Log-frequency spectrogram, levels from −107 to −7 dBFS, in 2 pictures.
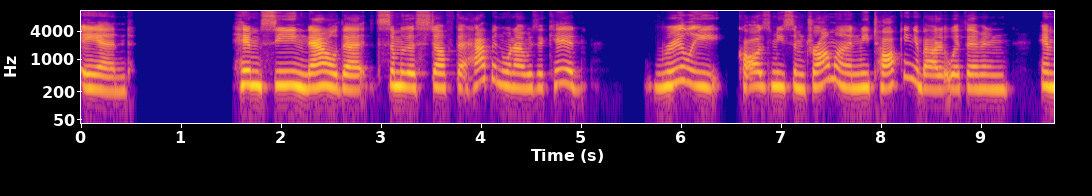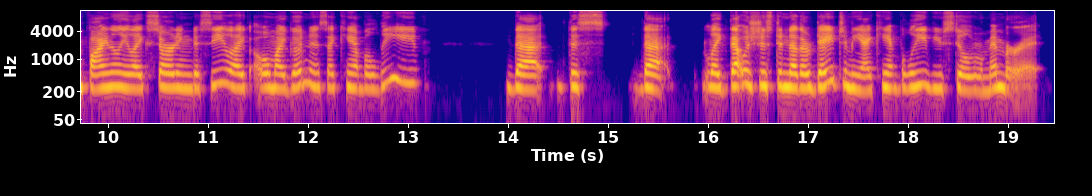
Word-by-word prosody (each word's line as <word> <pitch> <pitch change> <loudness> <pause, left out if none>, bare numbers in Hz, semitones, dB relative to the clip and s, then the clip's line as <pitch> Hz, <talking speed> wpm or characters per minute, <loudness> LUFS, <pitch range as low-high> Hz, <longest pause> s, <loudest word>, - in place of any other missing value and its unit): And 220 -4 +1 1.0
him 280 -1 +4
seeing 275 -1 +1
now 250 +1 +6
that 230 +1 -1
some 270 -1 +1
of 260 - +2
the 250 - +3
stuff 250 0 -2
that 245 0 -4
happened 350 -3 -2
when 260 -2 -2
I 245 - +2
was 240 +1 -6
a 245 - -5
kid 280 -1 -4 0.7
really 270 0 -1
caused 265 0 -2
me 260 -1 +1
some 250 -2 -5
trauma 300 +9 -1
and 245 -2 -2
me 250 0 0
talking 265 - -2
about 230 -4 -2
it - - -6
with 235 0 -4
him 235 -1 -2
and 230 -1 -7 0.3
him 260 -2 +1
finally 245 +1 +2
like 235 -1 0
starting 245 -2 0
to 240 - -3
see 280 +6 -4
like, 245 -3 +1
"Oh 245 0 -1
my 240 -1 +1
goodness, 255 +1 -3
I 245 - -3
can't 240 -1 -3
believe 310 - -4 0.9
that 230 -2 +4 0.2
this 260 0 -3 0.3
that, 240 +1 +3 0.3
like, 250 -2 0
that 270 0 +8
was 280 -3 0
just 270 -1 0
another 245 -1 +5
day 260 +7 +5
to 275 - -3
me. 235 -3 +1
I 210 - +1
can't 235 +2 -2
believe 255 +2 -1
you 240 - -3
still 230 -2 -1
remember 220 +2 -1
it," 330 -1 -8
250 Hz, 185 wpm, -23 LUFS, 240-270 Hz, 1.0 s, that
